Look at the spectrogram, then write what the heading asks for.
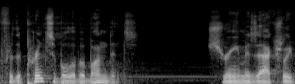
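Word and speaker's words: Shrim: Shreem is actually pronounced Shreem, where you drag out the middle part to run for the duration of the breath.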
